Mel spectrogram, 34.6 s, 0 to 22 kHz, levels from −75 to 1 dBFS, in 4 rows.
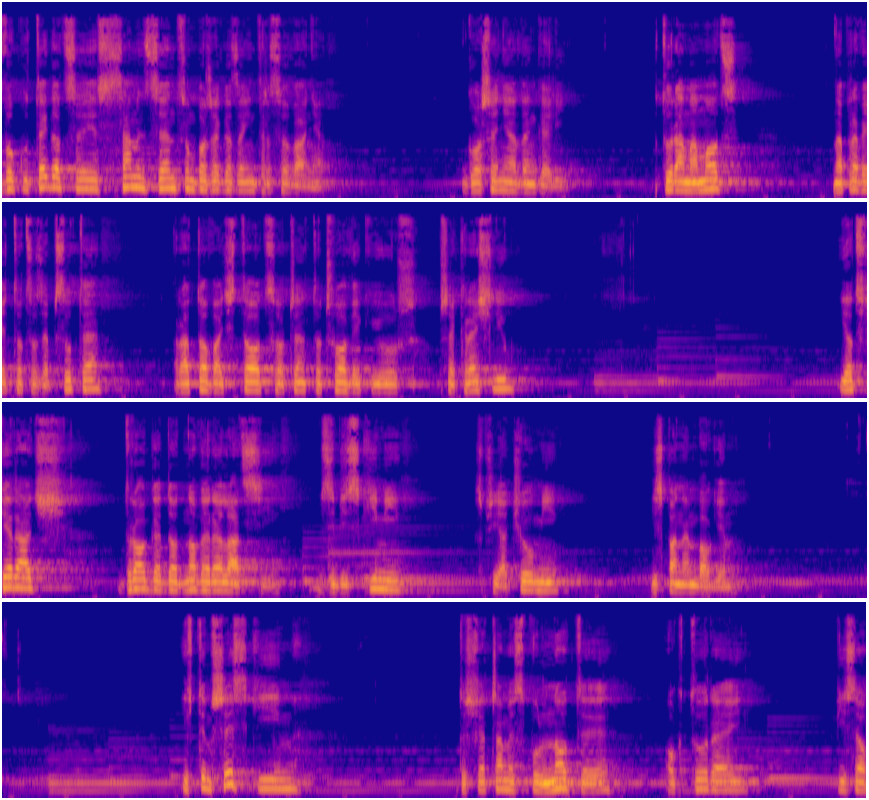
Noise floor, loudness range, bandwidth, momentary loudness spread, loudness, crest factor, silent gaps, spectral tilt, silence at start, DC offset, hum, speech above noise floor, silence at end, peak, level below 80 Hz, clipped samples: -61 dBFS; 6 LU; 17 kHz; 21 LU; -25 LUFS; 20 dB; none; -4.5 dB/octave; 0 s; under 0.1%; none; 36 dB; 0 s; -8 dBFS; -66 dBFS; under 0.1%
